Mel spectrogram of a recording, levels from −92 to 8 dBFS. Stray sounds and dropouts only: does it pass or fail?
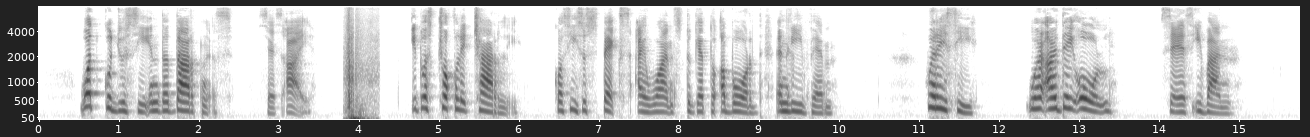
fail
